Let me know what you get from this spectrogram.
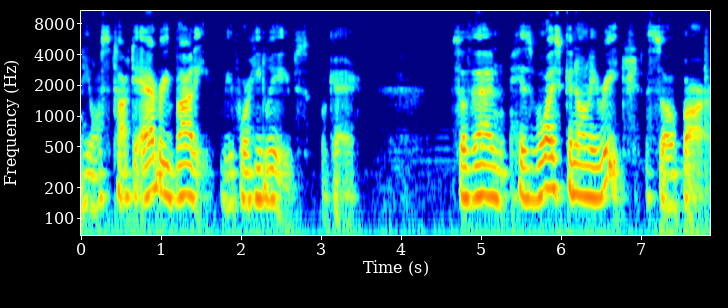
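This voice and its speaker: An older speaker with a husky, unpolished voice talks at a very unhurried pace. The delivery is folksy and informal, wandering through casual chat and pausing to hunt for the next word. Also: medium pitch. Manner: folksy, informal, meandering speech; halting, searching for words. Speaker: host of a scripture reading channel. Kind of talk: rambling casual chat before a reading.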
